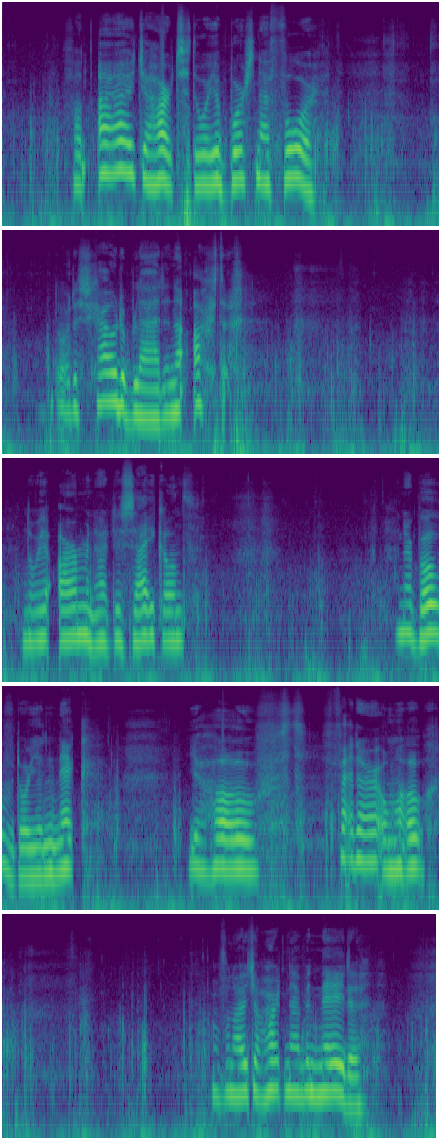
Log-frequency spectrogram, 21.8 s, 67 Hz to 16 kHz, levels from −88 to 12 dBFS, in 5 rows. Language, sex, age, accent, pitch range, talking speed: Dutch, female, 20-39, Dutch, 170-215 Hz, 95 wpm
